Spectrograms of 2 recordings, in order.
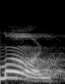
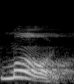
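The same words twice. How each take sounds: First: The vowel sounds like 'aw' in 'law'. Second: The vowel sounds like 'aw' in 'law'.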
